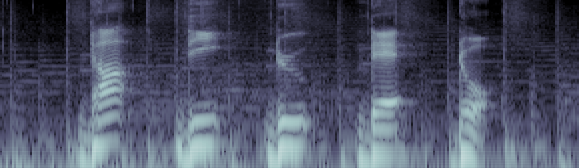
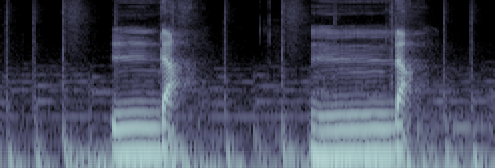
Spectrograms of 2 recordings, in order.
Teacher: Da But perhaps a better cue for practicing this letter is to think of an L and D. You want the starting tongue position of L. L L But you want the tongue hit of D. Da But just a bit softer. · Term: Japanese R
